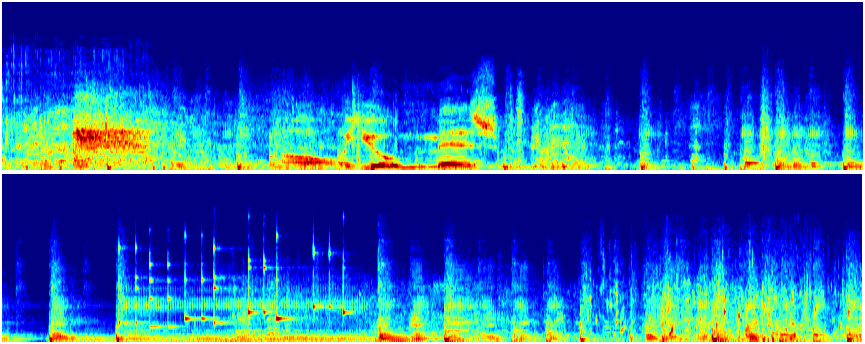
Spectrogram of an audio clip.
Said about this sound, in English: Now, will you get out of that bathtub? I ran that water for myself.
